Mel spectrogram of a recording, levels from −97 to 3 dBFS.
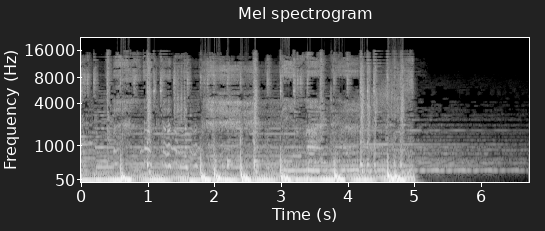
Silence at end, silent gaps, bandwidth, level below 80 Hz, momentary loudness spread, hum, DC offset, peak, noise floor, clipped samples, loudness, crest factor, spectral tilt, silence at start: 0.55 s; none; 16 kHz; -10 dBFS; 9 LU; none; under 0.1%; 0 dBFS; -39 dBFS; 0.5%; -11 LUFS; 10 dB; -5 dB/octave; 0 s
